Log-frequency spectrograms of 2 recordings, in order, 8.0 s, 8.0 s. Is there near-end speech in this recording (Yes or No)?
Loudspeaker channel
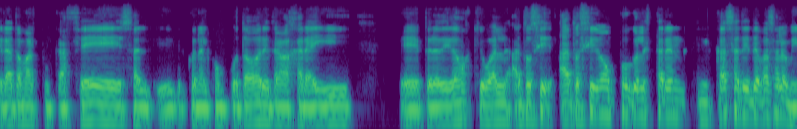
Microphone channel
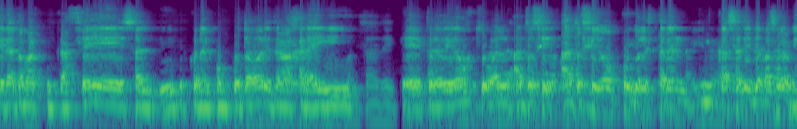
Yes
